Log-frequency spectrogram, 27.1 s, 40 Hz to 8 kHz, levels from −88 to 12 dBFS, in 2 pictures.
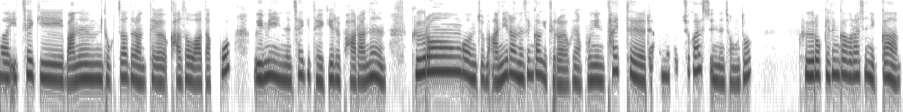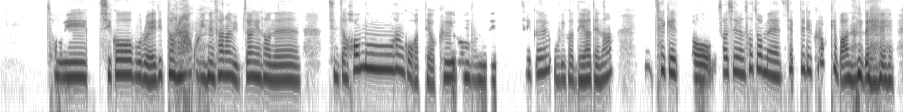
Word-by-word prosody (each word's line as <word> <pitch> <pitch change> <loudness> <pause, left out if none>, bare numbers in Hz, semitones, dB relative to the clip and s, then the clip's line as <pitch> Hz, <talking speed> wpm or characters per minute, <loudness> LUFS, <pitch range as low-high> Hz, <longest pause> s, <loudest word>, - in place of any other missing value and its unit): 이 205 - -3
책이 195 -4 -1
많은 195 +3 +1
독자들한테 180 -3 -4
가서 175 +2 -4
와 165 -1 -1
닿고 260 - -3 0.3
의미 210 +3 +3
있는 185 -3 0
책이 230 0 -5
되기를 185 0 -3
바라는 175 +2 -1 0.4
그런 275 +2 +4
건 225 -6 +1
좀 185 -1 -6
아니라는 205 +4 +1
생각이 235 -3 -2
들어요 155 -4 -5
그냥 160 +1 -6
본인 180 -1 -1
타이틀에 250 -9 -1 0.2
1 220 -1 -5
더 150 - -18
추가할 275 +3 -3
수 - - -9
있는 170 -2 -1
정도? 165 +8 -5 0.7
그렇게 225 -1 +1
생각을 235 -2 0
하시니까 205 -4 -1 0.8
저희 210 -1 +2 0.2
직업으로 230 -4 +2
에디터를 215 +4 +3
하고 235 0 -2
있는 210 +1 +3
사람 230 +1 +2
입장에서는 185 -2 +1 0.4
진짜 210 -2 -3
허무한 300 - +4
것 225 -4 -2
같아요. 170 -2 -5
'그런 210 0 +2
분들의 185 0 -3 0.5
책을 255 +4 -3
우리가 190 +1 -4
내야 185 +1 +2
되나?' 190 +6 -1 0.6
책에 265 -4 +2 0.3
어 190 -3 +4
사실은 260 -1 0
서점에 265 -7 +1
책들이 285 - -3
그렇게 250 +8 -3
많은데 185 -2 +4
210 Hz, 290 characters per minute, -23 LUFS, 185-235 Hz, 0.8 s, 그런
